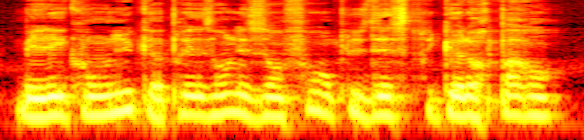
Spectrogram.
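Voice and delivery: very piqued. A narrator's reading. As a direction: retort with hurt pride. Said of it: "fit madame Karsdorff très piquée".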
